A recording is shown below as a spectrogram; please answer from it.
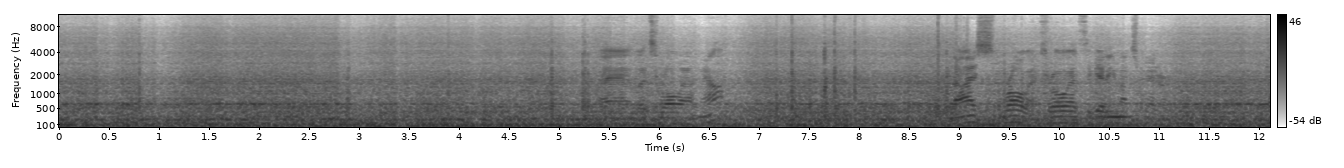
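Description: Steady rush of airflow in the cockpit of an ASK 21 glider in flight, with a thin steady tone underneath. Voices talk briefly around the middle and again near the end.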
